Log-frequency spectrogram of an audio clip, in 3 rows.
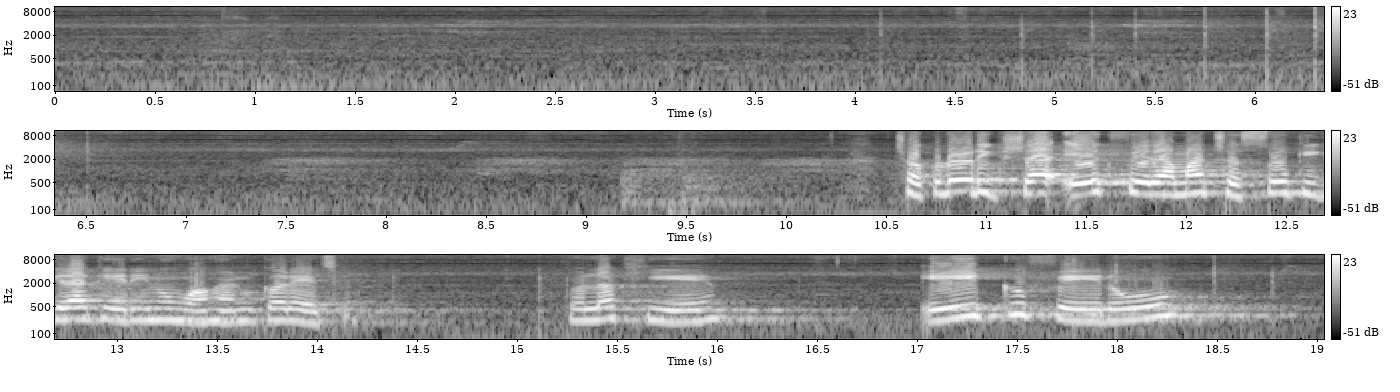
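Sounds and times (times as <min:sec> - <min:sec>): low background hum: 0:00.0 - 0:19.0
chalk tapping and scratching on blackboard: 0:03.0 - 0:07.0, 0:14.3 - 0:15.8, 0:16.5 - 0:19.0.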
